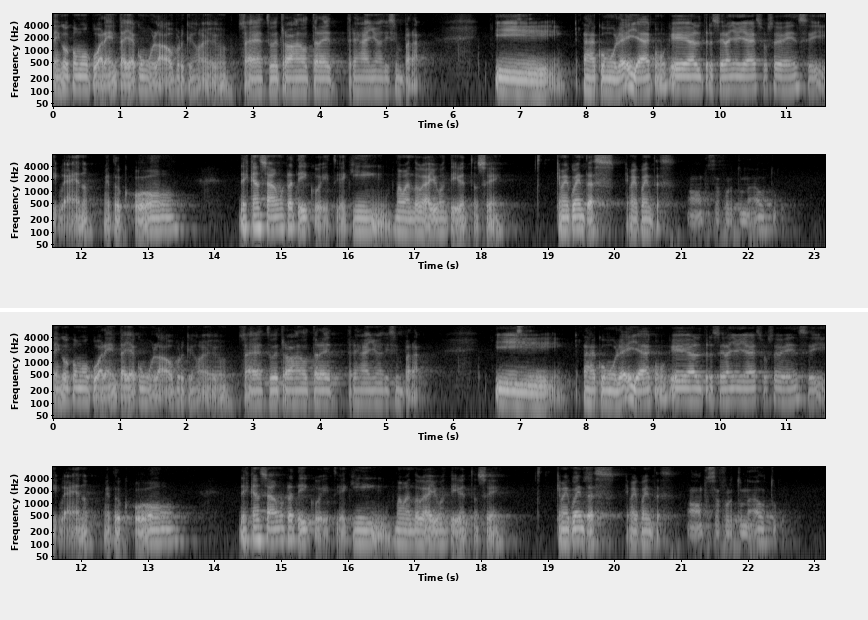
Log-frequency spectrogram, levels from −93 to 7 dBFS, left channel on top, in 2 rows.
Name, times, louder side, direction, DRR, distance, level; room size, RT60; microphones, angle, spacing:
voice 1, 0.0-5.5 6.0-6.3 6.6-7.7 8.0-13.5 14.4-18.3 19.1-20.9, left 2 dB, 40° left, 0.7 m, -31 dB
voice 2, 19.3-19.6 21.1-22.4, right 2 dB, 85° right, 1.3 m, -41 dB
21.0 x 18.0 x 7.7 m
head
